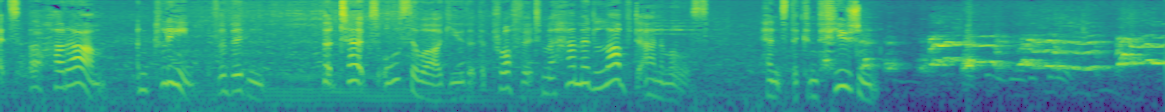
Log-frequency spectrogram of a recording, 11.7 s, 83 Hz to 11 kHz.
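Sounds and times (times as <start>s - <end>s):
speech: 0.0s - 8.9s
dog yelping sharply in a shelter: 8.2s - 11.6s
several dogs howling and whining in a shelter: 8.7s - 11.6s.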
